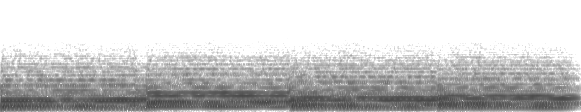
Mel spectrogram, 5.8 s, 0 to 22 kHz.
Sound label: Cavity Soup C Major 165 bpm, Pads; MIDI Clips; Tonal; Skitter and Step; Ableton Factory Packs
